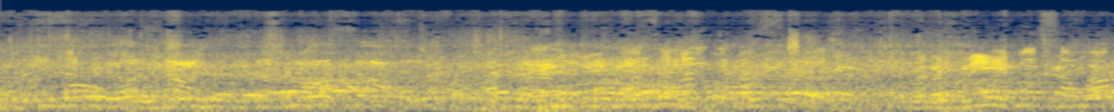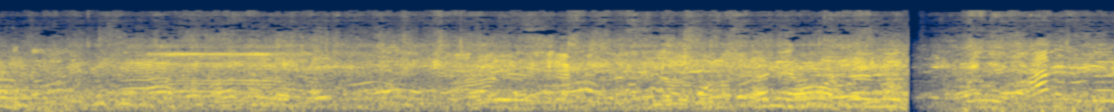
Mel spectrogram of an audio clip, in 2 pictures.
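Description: Men in a crowd shout excitedly.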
